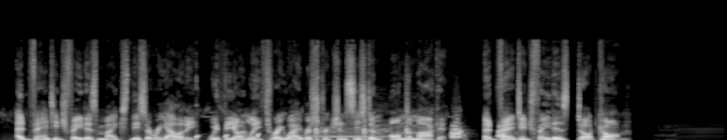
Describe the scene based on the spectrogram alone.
A man narrates, three pop noises followed by three whips of wind, a sheep and a dog both speak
